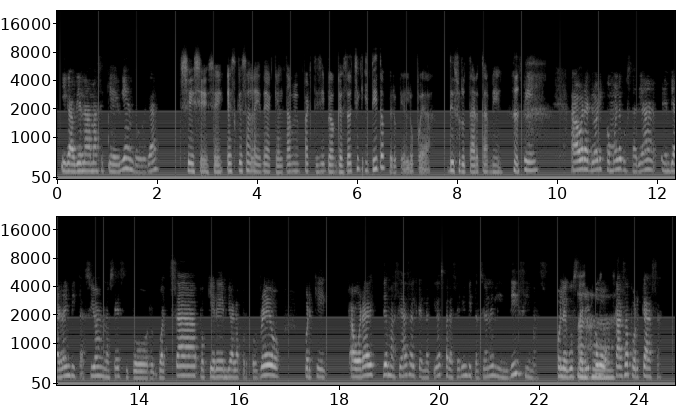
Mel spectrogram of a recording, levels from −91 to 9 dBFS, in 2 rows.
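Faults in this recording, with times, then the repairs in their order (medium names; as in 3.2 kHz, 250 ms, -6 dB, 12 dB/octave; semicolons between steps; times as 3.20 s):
buzz 50 Hz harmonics 37 -35 dBFS
tick 78 rpm -16 dBFS
13.29 s: pop -16 dBFS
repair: de-click; de-hum 50 Hz, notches 37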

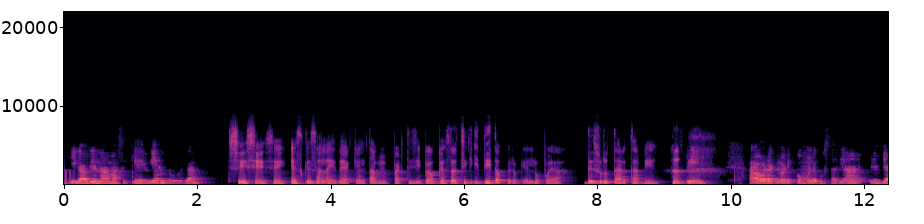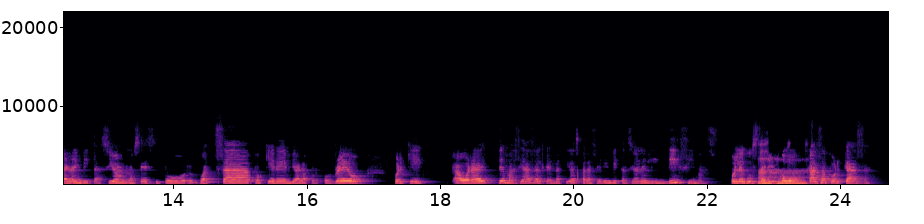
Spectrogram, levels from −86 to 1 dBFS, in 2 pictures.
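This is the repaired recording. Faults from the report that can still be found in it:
nothing left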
